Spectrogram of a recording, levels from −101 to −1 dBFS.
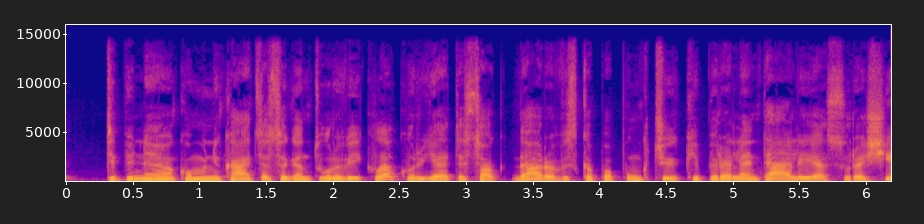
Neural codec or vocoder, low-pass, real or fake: none; 14.4 kHz; real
